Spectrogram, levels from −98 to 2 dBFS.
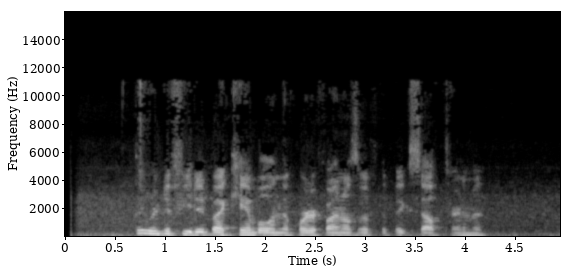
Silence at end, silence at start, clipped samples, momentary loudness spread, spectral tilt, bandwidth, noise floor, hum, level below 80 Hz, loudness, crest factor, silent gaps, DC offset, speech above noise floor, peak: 0.75 s; 0.45 s; under 0.1%; 16 LU; -7.5 dB/octave; 11.5 kHz; -57 dBFS; none; -56 dBFS; -22 LUFS; 16 dB; none; under 0.1%; 36 dB; -6 dBFS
